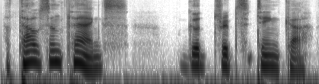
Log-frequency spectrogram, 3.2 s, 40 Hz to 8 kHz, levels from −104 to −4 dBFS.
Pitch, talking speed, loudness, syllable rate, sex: 125 Hz, 95 wpm, -21 LUFS, 3.8 syllables/s, male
